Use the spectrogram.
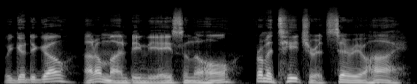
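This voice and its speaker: A male actor voicing a composed, determined private detective in a video game, with a measured, probing delivery. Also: deep voice, sing-song, dry recording, clean studio sound. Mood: probing, dry. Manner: measured, probing, matter-of-fact. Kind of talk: English video game dialogue dub. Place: dry recording studio.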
